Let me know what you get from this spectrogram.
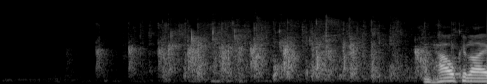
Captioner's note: audience applauding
